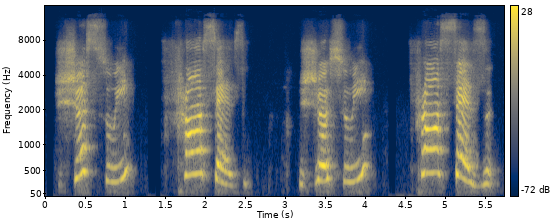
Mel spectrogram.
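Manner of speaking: française ending in a voiced 'sez'; française as 'frahn-SEZ', slow and emphatic; feminine, sounded ending. Shown as a demonstration. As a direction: sound the final z of française, punched clearly. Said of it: "Did you notice the difference".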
